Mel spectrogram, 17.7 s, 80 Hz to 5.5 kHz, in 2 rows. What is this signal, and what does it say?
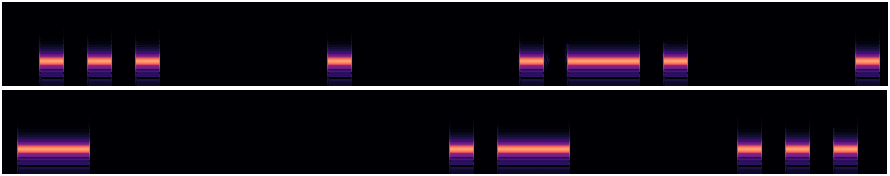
Morse code, heard as a keyed tone, about 5 wpm, spaced as for 3 wpm, 750 Hz. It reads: SERA AS
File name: arquivos / texto / texto 30 05ppm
